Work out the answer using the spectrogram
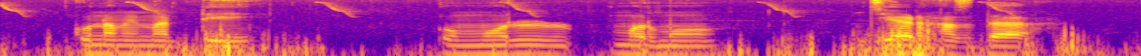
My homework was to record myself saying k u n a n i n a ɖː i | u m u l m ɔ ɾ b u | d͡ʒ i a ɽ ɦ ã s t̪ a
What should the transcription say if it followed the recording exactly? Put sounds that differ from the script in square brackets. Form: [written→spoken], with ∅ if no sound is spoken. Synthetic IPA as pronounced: k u n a [n→m] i [n→m] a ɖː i | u m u l m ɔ ɾ [b→m] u | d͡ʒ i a ɽ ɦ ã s [t̪→d̪] a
